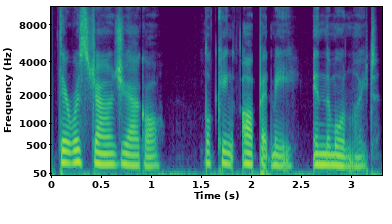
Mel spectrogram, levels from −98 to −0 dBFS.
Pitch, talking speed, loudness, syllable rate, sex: 160 Hz, 200 wpm, -20 LUFS, 6.1 syllables/s, female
